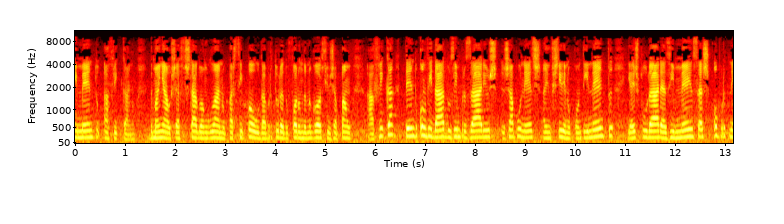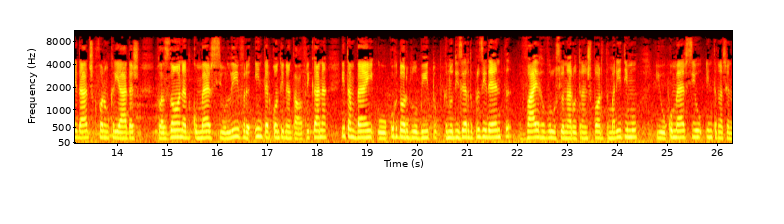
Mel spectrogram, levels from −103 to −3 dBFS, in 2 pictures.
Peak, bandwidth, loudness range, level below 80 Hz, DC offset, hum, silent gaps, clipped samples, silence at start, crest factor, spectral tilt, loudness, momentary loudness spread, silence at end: 0 dBFS; 9.6 kHz; 3 LU; -44 dBFS; under 0.1%; none; none; under 0.1%; 0 s; 20 dB; -5 dB/octave; -20 LUFS; 9 LU; 0 s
